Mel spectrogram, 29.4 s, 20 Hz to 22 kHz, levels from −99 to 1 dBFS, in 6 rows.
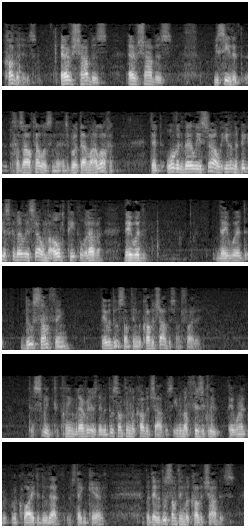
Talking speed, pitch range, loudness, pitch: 175 wpm, 110-145 Hz, -23 LUFS, 125 Hz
